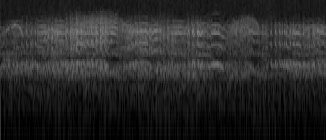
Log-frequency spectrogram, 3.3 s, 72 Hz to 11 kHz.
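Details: Common cranes overhead at 19:10 on 19 September 2017, recorded by a crane camera in Estonia; a close flock gives a continuous tangle of rolling, trumpeting calls, loud throughout the short stretch.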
